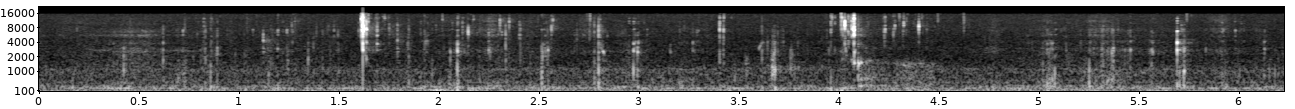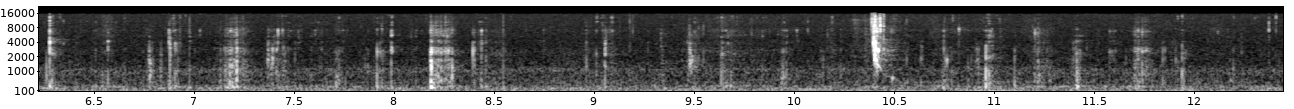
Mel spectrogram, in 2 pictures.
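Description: A person chewing food with her mouth closed: soft wet chewing with scattered sharp mouth clicks and smacks, a few of them louder.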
